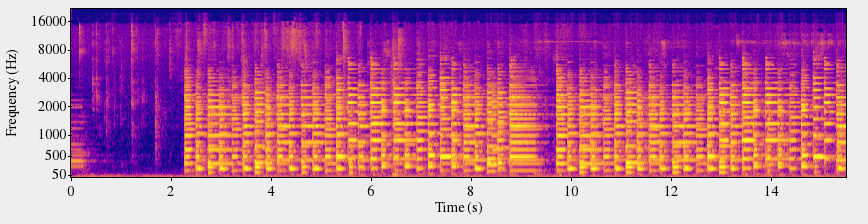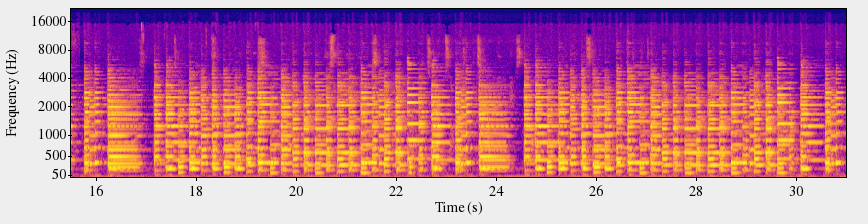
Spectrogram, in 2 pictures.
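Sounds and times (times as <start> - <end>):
piano music: 0.0 - 0.5, 2.2 - 31.0.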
